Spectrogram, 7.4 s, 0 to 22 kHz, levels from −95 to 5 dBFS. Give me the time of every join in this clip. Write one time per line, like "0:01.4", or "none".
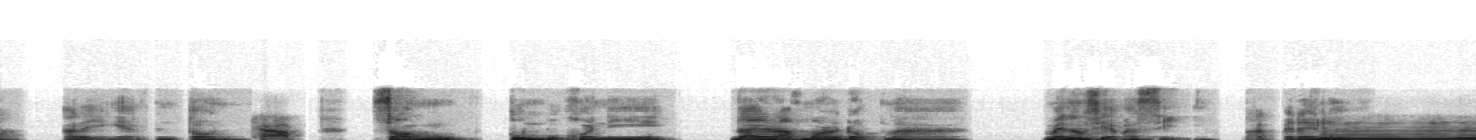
none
